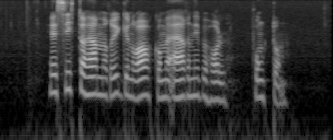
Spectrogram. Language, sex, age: Norwegian, female, 41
